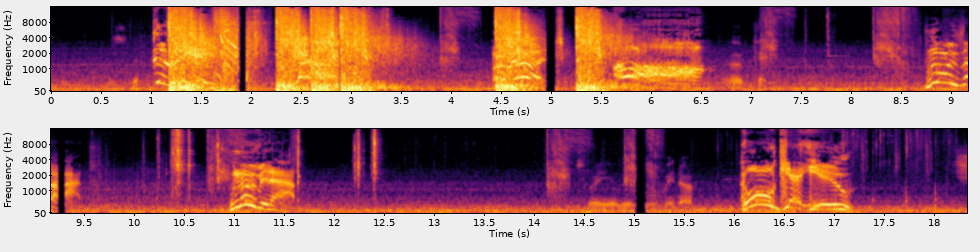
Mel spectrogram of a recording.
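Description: A young man talks with animation into a nearby microphone, in short bursts.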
